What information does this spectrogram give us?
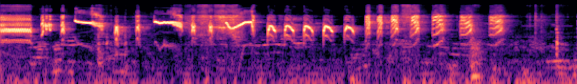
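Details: Long-tailed shrike in energetic song: bright looping whistles give way to a fast run of repeated chirping notes, roughly a dozen in quick succession, over a faint low background hum.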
